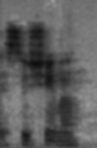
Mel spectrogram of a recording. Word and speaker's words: Tsushima: We are talking about Ghost of, is it pronounced Tsushima? – Yeah, Tsushima.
